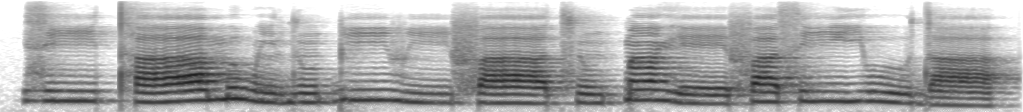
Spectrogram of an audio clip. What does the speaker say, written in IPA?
z iː˨ tʰ aː˨˦ m ʊ˦ w ĩ˨ d ũ˨ ɓ iː˦ β iː˨ f aː˨ t͡s ũ˨ k͡p ã˦ ɣ eː˨ f a˦ s iː˦ j uː˦˨ d a˨

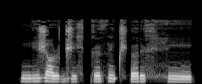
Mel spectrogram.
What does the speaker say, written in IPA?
ŋ i ʒ ɑ ɹ d͡ʒ i x k ø θ ĩ t͡ʃʼ ə ɾ y x h ĩ

